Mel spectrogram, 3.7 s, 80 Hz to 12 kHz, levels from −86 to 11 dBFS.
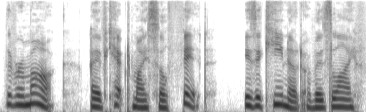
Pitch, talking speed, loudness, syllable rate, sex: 205 Hz, 215 wpm, -16 LUFS, 6.0 syllables/s, female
